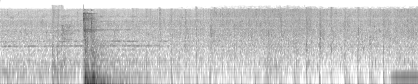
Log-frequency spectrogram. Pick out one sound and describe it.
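Footsteps splash through shallow liquid.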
